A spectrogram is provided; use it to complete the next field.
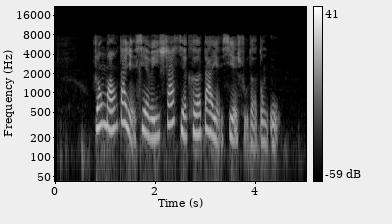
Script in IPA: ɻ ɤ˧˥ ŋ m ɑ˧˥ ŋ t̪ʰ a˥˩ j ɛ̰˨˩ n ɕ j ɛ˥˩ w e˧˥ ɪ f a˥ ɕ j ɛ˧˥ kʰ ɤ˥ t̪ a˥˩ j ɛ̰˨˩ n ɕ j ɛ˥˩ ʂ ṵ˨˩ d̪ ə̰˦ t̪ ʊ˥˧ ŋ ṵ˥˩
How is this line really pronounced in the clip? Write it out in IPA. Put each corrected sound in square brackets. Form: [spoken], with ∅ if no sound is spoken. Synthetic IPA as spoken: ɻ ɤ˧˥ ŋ m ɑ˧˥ ŋ [t̪] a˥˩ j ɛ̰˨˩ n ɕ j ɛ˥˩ w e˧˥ ɪ [ʂ] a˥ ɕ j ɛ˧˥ kʰ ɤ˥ t̪ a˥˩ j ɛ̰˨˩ n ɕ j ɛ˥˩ ʂ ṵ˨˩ d̪ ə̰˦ t̪ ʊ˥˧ ŋ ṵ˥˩

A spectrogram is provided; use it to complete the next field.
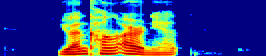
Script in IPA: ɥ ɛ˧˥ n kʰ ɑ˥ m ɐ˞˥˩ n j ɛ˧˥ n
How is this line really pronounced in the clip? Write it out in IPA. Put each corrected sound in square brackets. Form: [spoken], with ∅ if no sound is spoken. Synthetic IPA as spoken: ɥ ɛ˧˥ n kʰ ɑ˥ [ŋ] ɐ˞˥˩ n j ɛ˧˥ n

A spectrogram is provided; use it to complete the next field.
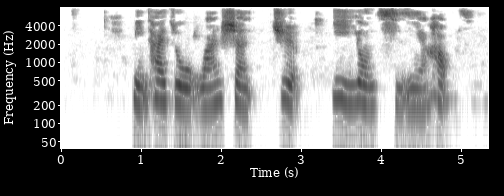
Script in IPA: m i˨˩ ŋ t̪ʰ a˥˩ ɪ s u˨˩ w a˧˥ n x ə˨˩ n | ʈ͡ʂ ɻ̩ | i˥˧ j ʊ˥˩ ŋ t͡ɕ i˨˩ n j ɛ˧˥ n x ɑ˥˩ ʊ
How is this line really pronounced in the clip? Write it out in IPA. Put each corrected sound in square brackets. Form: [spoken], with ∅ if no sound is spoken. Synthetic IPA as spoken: m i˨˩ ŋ t̪ʰ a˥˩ ɪ [t͡s] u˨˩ w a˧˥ n [ʂ] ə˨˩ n | ʈ͡ʂ ɻ̩ | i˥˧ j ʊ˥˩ ŋ [t͡ɕʰ] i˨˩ n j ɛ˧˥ n x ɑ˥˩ ʊ

